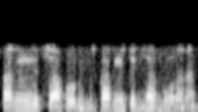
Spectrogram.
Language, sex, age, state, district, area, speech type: Telugu, male, 18-30, Telangana, Mahabubabad, urban, conversation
